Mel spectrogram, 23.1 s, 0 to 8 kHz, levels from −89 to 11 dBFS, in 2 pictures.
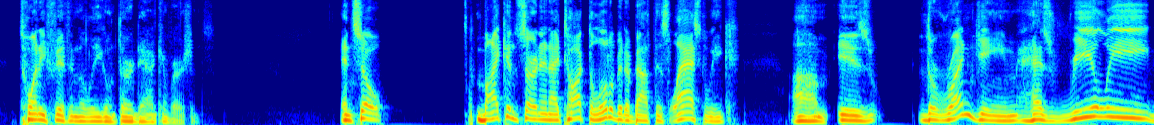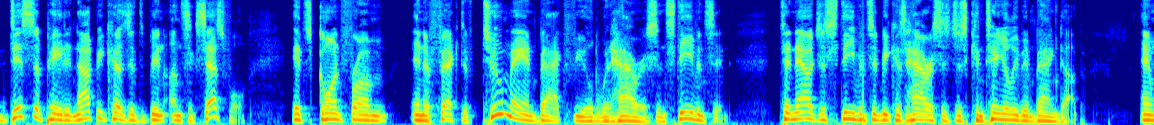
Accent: American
